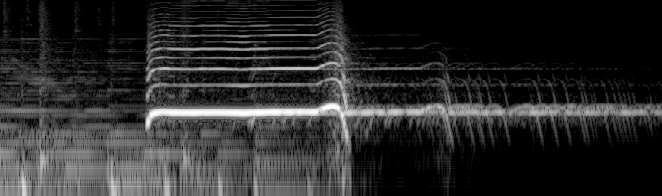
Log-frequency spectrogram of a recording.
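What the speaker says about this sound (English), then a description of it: "An interesting echo." A sustained tone sounded at Charyn Canyon in Kazakhstan rings out for about a second and a half, then cuts off and lingers as a fading echo off the canyon walls, clear and fairly loud.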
